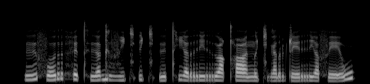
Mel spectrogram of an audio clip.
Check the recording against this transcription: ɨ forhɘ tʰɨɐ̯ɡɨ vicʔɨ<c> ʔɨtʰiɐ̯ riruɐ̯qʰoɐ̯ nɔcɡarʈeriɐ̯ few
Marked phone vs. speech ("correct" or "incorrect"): correct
